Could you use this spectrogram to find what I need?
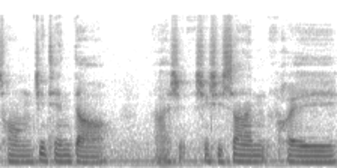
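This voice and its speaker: A man at a very slow pace, with light background noise. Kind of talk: casual vlog chat. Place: home room. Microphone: phone near.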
